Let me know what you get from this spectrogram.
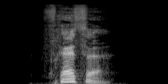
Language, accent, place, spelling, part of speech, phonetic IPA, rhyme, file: German, Germany, Berlin, Fresse, noun, [ˈfʁɛsə], -ɛsə, De-Fresse.ogg
- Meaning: 1. mouth, gob 2. face, mug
